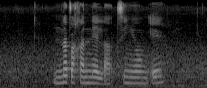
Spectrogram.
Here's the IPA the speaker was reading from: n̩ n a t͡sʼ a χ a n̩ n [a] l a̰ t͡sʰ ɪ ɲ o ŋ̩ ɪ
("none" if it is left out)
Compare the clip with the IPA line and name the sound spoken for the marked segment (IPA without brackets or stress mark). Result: ɛ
